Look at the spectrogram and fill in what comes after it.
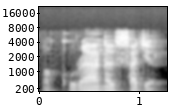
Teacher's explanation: wa Quran without the glottal stop. There's no hamza.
